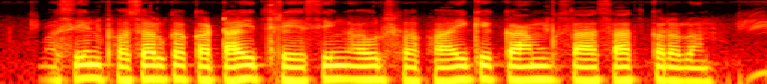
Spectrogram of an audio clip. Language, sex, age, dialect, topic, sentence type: Bhojpuri, male, 25-30, Western, agriculture, statement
